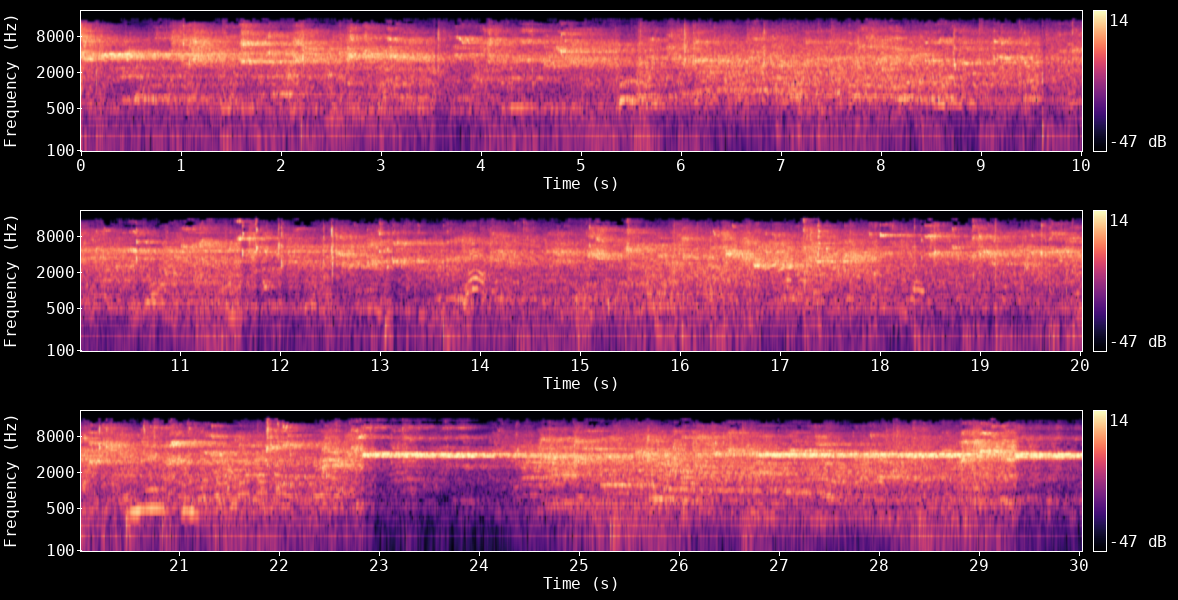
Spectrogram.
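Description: Basketball game in a large gymnasium: a basketball bouncing on the hardwood court amid players' and spectators' voices, echoing through the hall.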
